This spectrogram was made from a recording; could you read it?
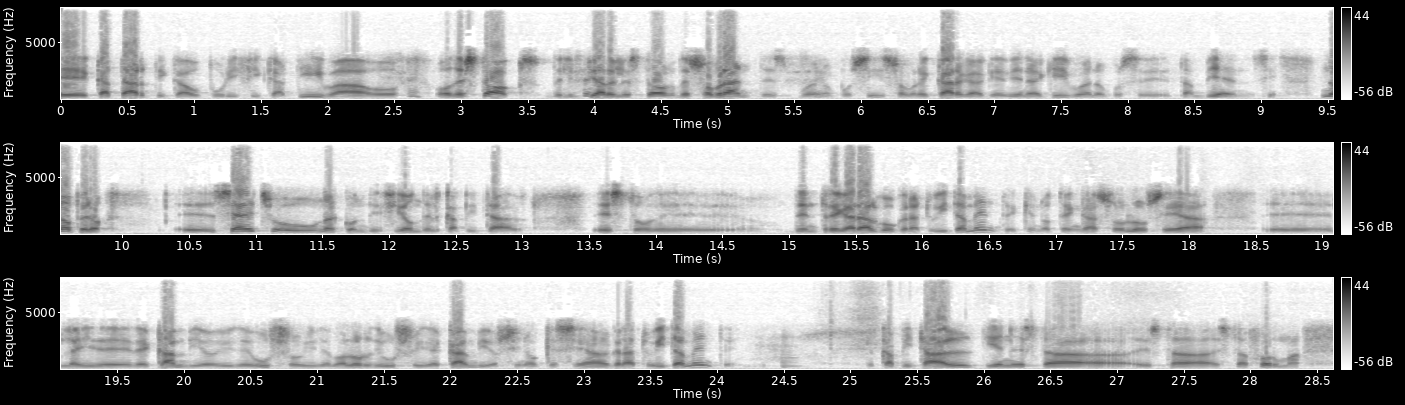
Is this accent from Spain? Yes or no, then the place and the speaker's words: yes; Castile, Spain; como dicen en mi tierra, en Castilla.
